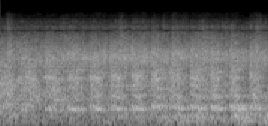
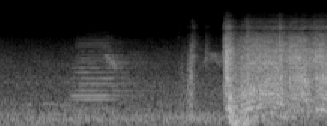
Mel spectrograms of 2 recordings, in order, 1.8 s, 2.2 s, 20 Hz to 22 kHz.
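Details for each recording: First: CAT (Perkins) C4.4 diesel cranks steadily for two seconds but won't start; injectors bypassed about 90 ml per 30 seconds versus 25 ml maximum spec, so injectors need to be replaced. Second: CAT (Perkins) C4.4 diesel after injector replacement for a crank-no-start caused by excessive fuel bypassing the injectors to return: brief crank, then it catches at once and settles into a steady, even diesel clatter; starts and runs normally.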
